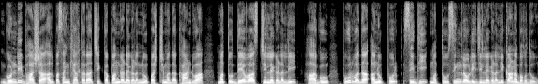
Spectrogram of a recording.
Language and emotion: Kannada, neutral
